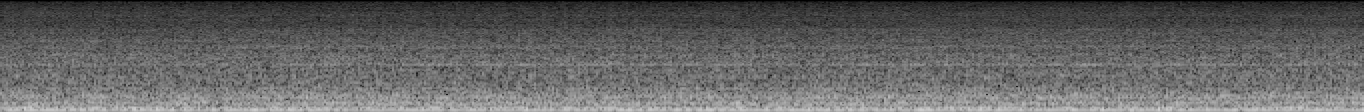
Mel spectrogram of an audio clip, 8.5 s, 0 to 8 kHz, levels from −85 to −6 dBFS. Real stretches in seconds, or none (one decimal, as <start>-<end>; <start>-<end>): 0.6-5.7; 7.1-7.9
